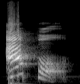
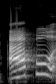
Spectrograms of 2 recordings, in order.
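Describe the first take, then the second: First: Announced example word. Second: Said in the usual way. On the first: Shown as a demonstration. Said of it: "Our word is". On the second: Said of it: "Apple ends with an L E".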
